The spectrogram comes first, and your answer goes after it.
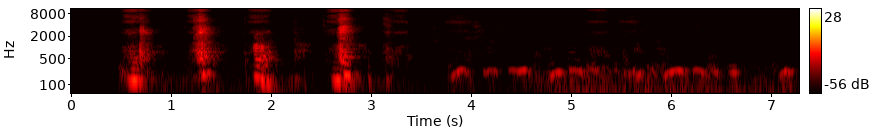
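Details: Italian Greyhound puppy indoors, its breathing episode confirmed as a reverse sneeze: four loud, broad snorting gasps in quick succession, then softer rhythmic wheezy snuffles repeating about every half second.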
